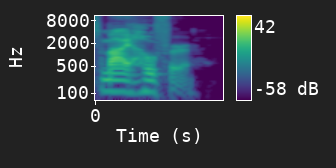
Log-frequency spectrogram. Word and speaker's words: Meihofer: It's Meihofer.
